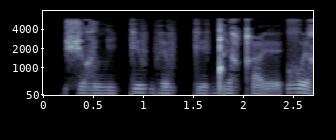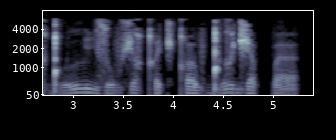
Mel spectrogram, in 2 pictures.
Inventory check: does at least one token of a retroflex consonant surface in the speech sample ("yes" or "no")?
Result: no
